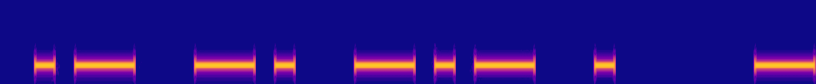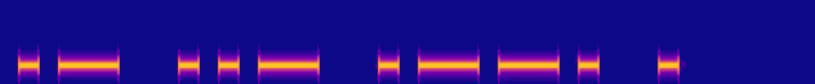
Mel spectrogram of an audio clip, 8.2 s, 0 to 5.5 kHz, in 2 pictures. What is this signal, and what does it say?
Morse code, heard as a keyed tone, about 12 wpm, 600 Hz. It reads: ANKE KUPE
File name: Korte ord DK 12wpm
